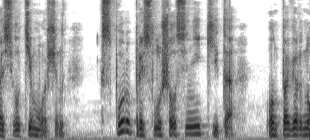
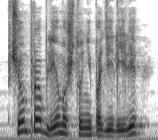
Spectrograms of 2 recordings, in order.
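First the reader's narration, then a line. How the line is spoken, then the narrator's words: Cheerful voice. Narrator (Russian): веселым голосом спросил Тимохин обоих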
